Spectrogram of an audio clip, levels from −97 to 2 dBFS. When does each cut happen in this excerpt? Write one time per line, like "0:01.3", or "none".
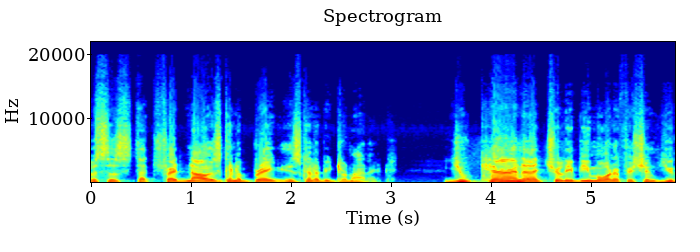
0:03.5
